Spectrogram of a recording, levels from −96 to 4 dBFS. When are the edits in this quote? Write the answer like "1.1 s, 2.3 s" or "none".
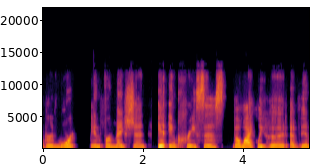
2.1 s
